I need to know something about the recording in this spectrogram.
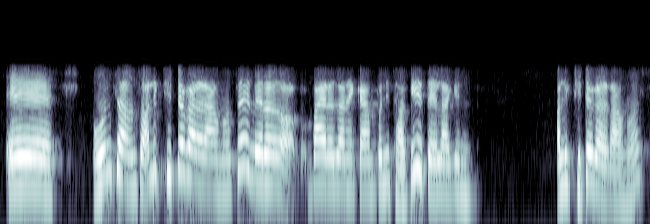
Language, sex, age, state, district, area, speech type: Nepali, female, 45-60, West Bengal, Darjeeling, rural, conversation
